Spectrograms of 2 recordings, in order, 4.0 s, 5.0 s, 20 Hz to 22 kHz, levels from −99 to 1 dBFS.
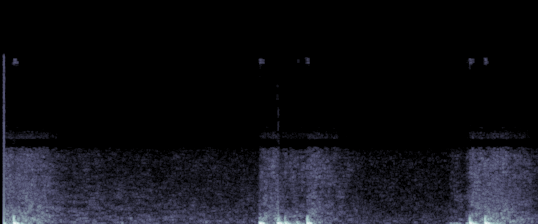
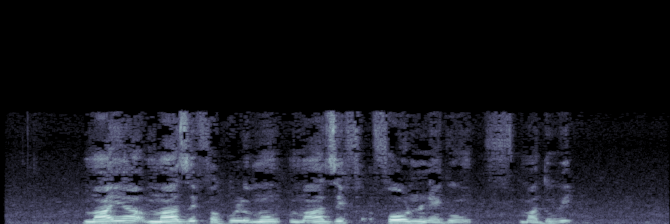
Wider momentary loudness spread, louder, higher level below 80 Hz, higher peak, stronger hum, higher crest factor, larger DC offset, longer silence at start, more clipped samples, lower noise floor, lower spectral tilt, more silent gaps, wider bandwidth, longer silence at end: second, 4 LU vs 14 LU; about the same, -20 LUFS vs -21 LUFS; first, -36 dBFS vs -62 dBFS; about the same, -2 dBFS vs -2 dBFS; neither; about the same, 20 dB vs 20 dB; neither; second, 0 s vs 0.65 s; neither; first, -66 dBFS vs -56 dBFS; first, -9.5 dB/octave vs -6 dB/octave; neither; second, 7.2 kHz vs 11.5 kHz; second, 0.25 s vs 0.75 s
